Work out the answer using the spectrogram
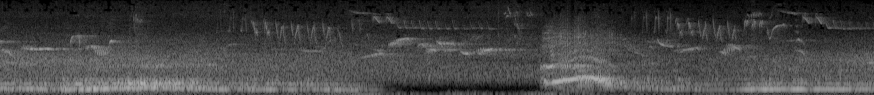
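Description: Brown bear growling low and steady, then a louder growl that rises and falls in pitch about five and a half seconds in, before the low growl resumes. Small birds chirp and trill throughout.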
